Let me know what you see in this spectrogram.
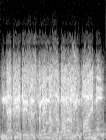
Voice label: voice message art shooting warning, crew tanks serbian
